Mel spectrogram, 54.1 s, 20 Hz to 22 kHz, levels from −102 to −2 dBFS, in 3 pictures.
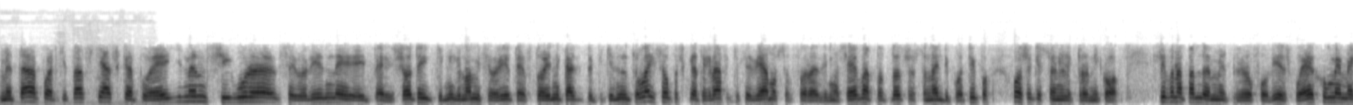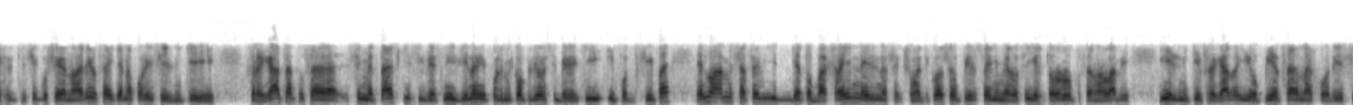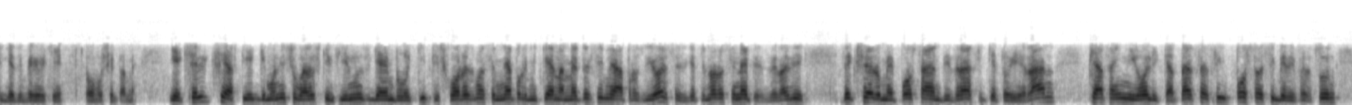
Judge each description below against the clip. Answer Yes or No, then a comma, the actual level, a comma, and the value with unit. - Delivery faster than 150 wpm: No, average, 145 wpm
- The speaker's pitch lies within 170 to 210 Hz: No, medium, 140 Hz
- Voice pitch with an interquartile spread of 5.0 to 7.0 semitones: No, average, 3.2 semitones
